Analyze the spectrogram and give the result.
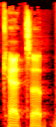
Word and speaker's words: ketchup: I'm all the way on the side of K-E-T-C-H-U-P and pronouncing it ketchup. I've seen it spelled that way, and I've heard people pronounce it catsup before. I think of that as more of an old-timey, old-fashioned, like ye old England-y way of saying it. Like you'd spell old, O-L-D-E, you know, that kind of deal.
